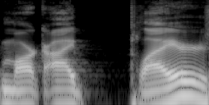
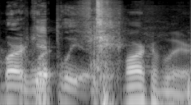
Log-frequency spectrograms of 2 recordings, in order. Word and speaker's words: Markiplier: longest time no one i thought was like mark i players yeah markiplier yeah that people think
